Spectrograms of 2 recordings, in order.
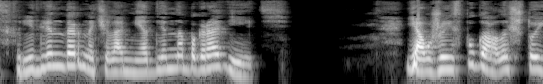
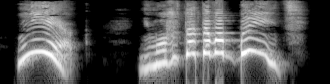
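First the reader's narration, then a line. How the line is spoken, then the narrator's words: Half-choked squeak. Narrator (Russian): пискнула полузадушенным голосом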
